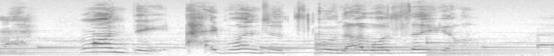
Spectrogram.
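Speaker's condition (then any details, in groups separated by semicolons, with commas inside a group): Cerebral palsy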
